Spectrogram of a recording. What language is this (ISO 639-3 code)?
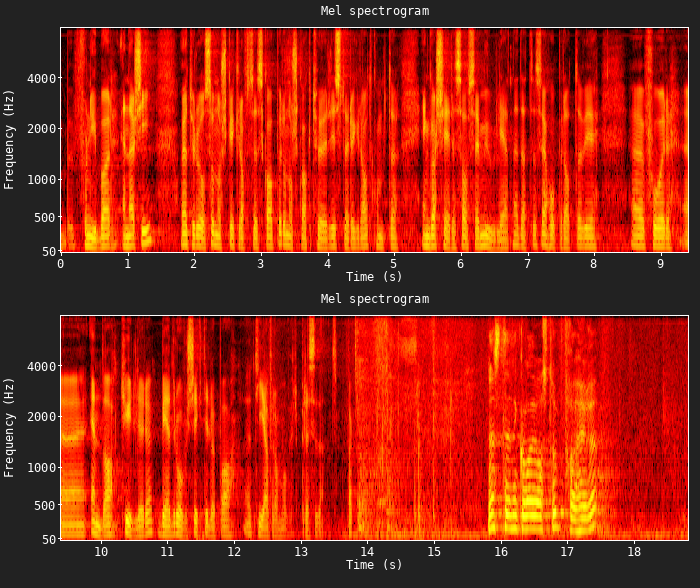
nor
